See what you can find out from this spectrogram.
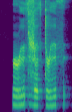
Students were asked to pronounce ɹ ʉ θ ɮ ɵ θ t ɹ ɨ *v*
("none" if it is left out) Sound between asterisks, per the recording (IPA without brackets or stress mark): θ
